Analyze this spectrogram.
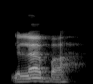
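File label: "gelabah", Malay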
